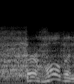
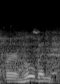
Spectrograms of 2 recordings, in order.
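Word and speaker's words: Verhoeven: Verhovven is the way they're pronouncing it now. We were always told that it was Verhuben, but they wanted Verhovven.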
